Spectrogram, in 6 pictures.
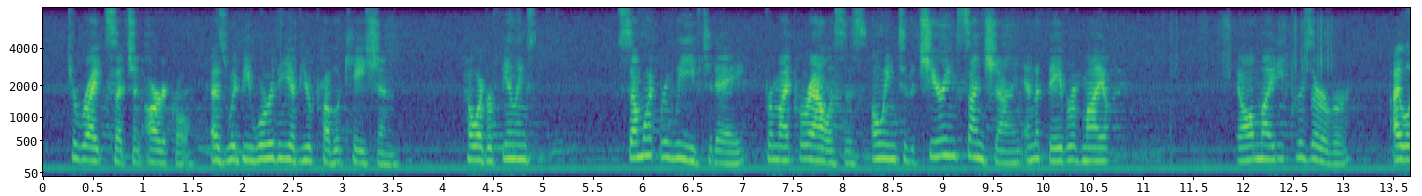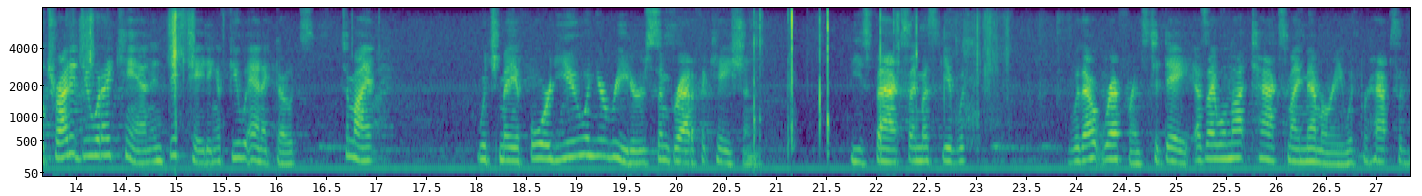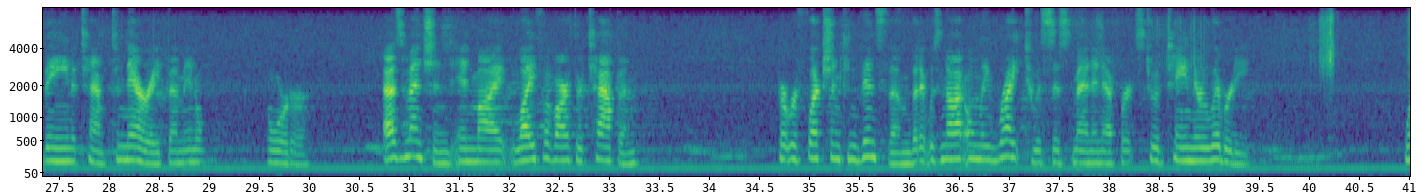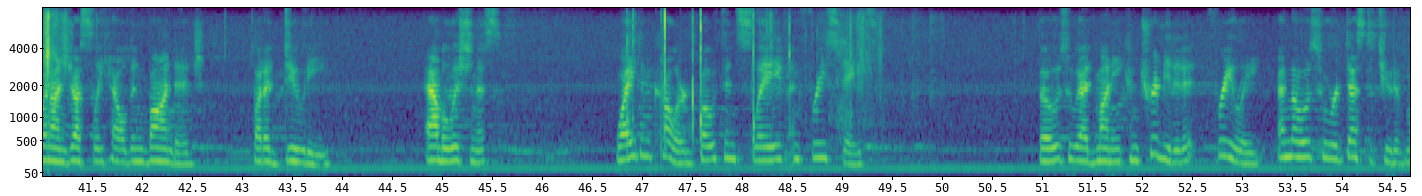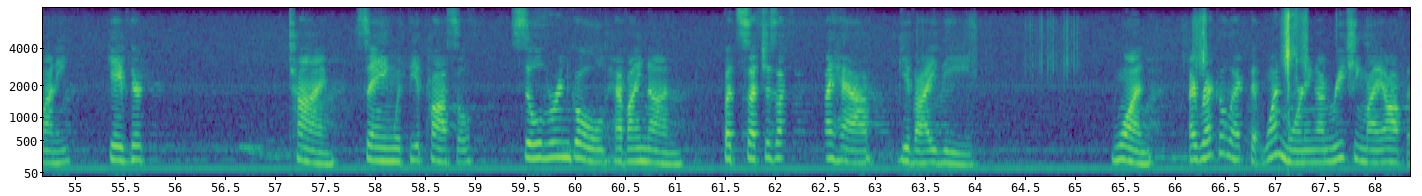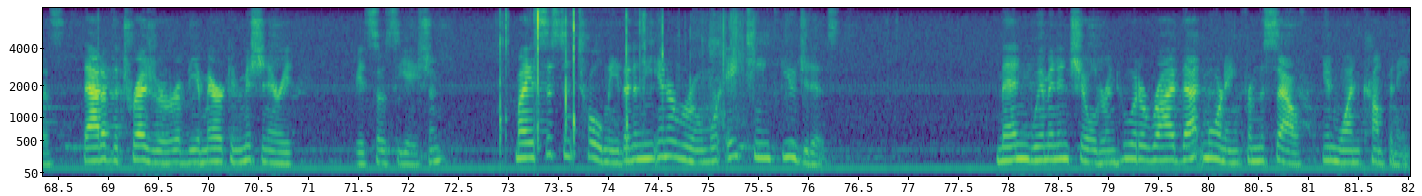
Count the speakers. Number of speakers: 1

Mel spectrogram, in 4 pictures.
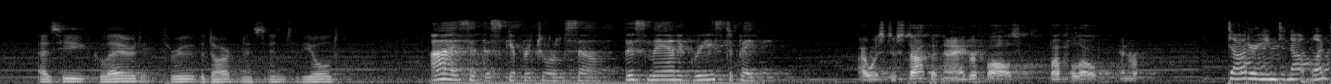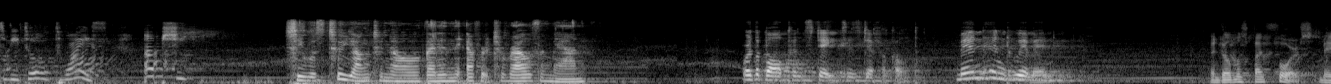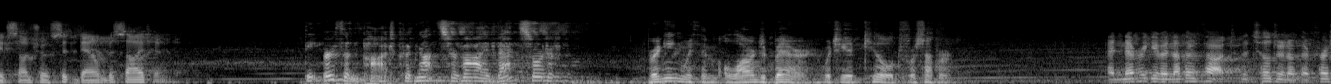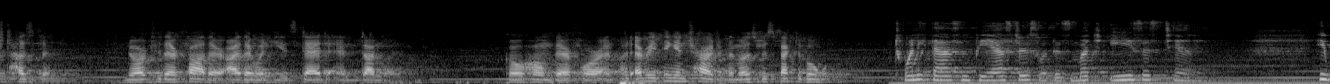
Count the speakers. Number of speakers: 10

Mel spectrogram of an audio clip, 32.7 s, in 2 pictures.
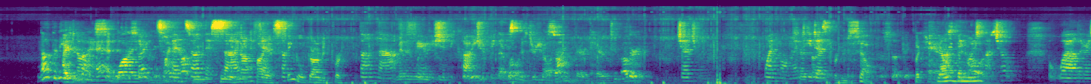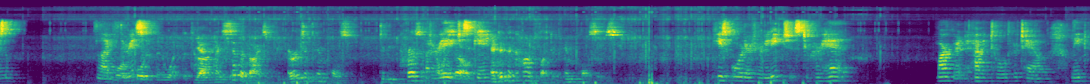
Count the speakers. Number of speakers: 4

